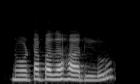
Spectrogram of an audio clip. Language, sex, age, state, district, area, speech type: Telugu, female, 45-60, Andhra Pradesh, Konaseema, rural, spontaneous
